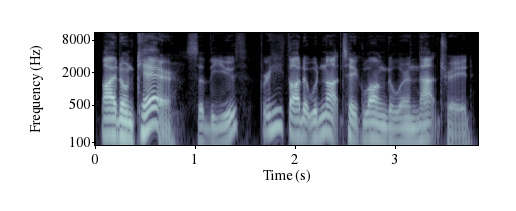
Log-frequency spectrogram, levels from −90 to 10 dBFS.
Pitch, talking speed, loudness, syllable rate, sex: 120 Hz, 280 wpm, -20 LUFS, 5.3 syllables/s, male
